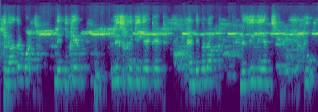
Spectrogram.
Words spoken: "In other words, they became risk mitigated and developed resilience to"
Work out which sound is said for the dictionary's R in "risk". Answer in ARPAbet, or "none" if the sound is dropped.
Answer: L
